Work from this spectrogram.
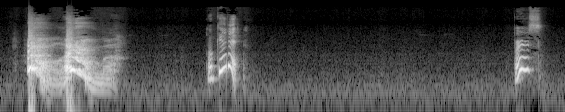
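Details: Pet dog barking at its own reflection in a closet door's glass, treating it as another dog: two loud harsh barks, then a shorter yelp-like bark after a pause, and a final sharp bark near the end.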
